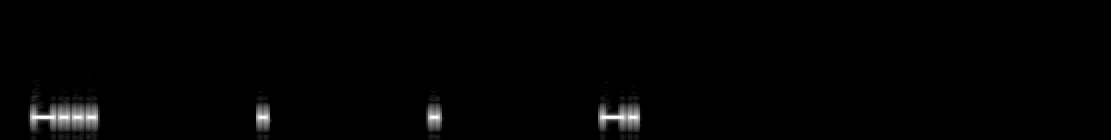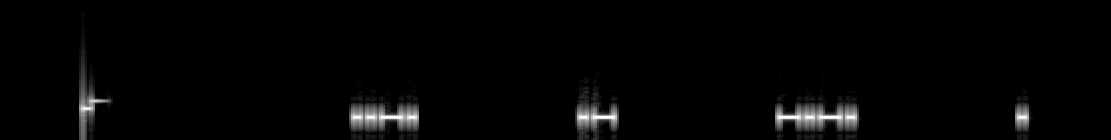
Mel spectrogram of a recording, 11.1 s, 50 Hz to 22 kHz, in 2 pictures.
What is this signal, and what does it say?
Morse code, heard as a keyed tone, about 36 wpm, spaced as for 10 wpm, 690 Hz. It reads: BEEN FACE
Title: 8x Character Spacing - Top 300 Words - 35wpm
